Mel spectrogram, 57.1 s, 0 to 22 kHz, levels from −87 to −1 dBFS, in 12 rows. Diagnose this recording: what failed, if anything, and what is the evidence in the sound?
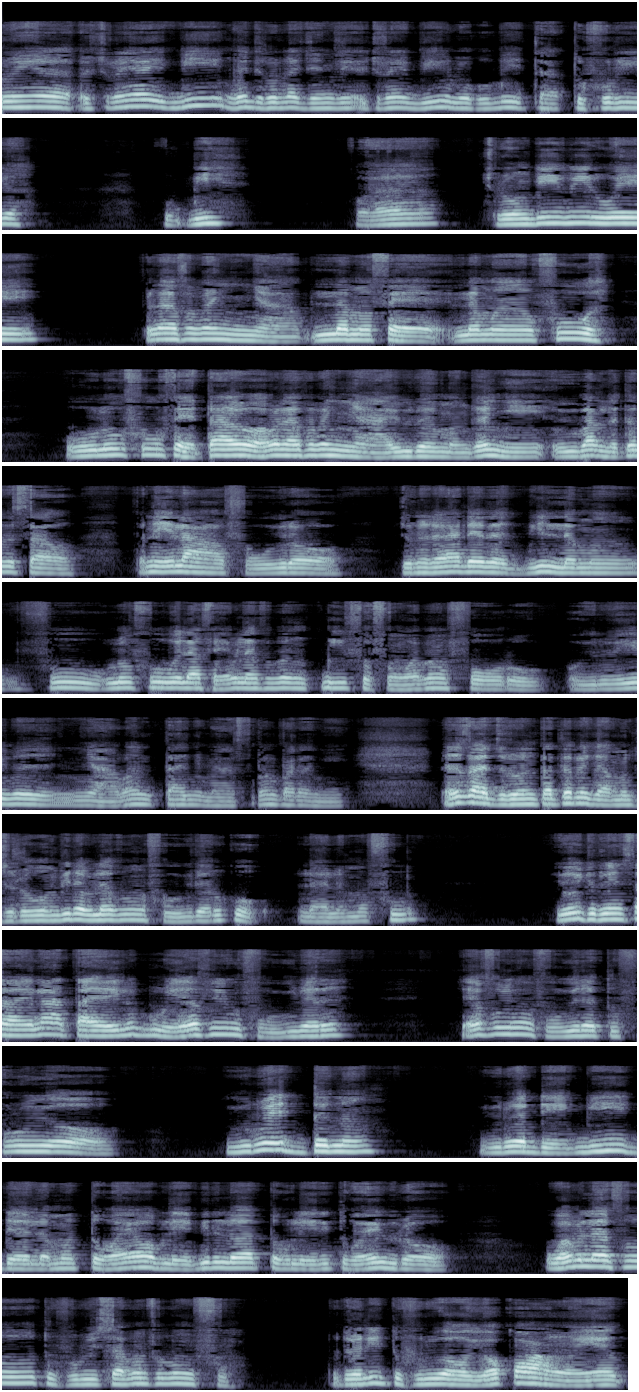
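Codec stage, likely HE-AAC compression near 12 kbps: treble is copied up from lower bands, so s sounds turn gritty and metallic throughout, with nothing above 11.5 kHz.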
